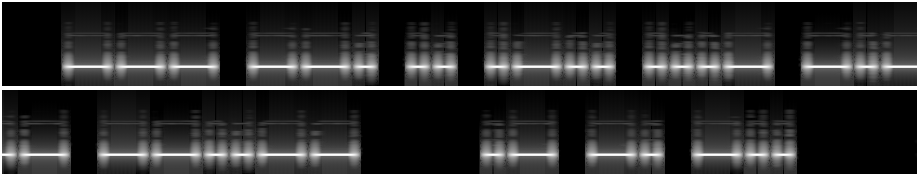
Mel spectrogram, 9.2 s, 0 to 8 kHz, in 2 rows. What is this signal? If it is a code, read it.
Morse code, heard as a keyed tone, about 18 wpm, 700 Hz. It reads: OGILVY, AND
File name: 18 WPM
